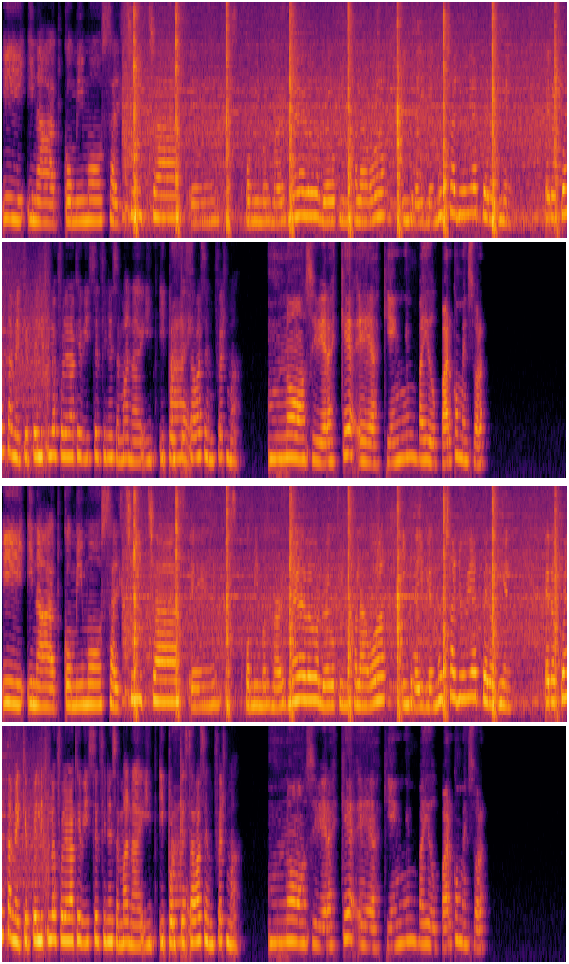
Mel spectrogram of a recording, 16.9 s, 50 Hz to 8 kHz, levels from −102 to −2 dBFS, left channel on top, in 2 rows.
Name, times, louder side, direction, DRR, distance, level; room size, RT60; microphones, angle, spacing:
voice 1, 0.0-12.0, right 5 dB, 45° right, 0.3 m, -25 dB
sound 1, 1.8-9.2, equal, 10° left, 0.8 m, -29 dB
voice 2, 11.0-11.3 12.5-15.7, left 3 dB, 55° left, 0.6 m, -28 dB
2.8 x 2.0 x 2.3 m
head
